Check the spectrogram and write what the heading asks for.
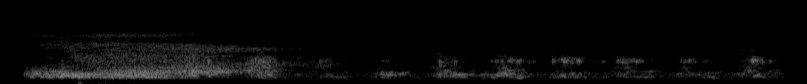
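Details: Posterior tibial artery Doppler in a patient with acute limb ischemia from femoropopliteal in-stent thrombosis (Rutherford 2B), rest pain and hallux necrosis: static, then soft, dull single whooshes with each pulse, giving monophasic arterial flow.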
